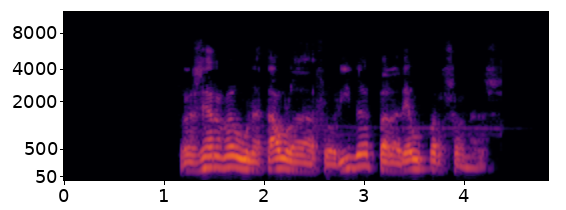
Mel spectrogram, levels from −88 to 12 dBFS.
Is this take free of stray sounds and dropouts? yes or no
yes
